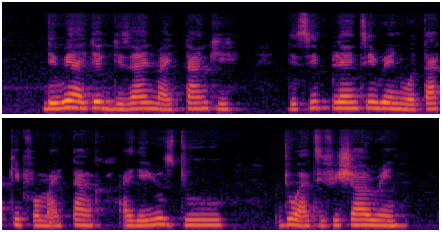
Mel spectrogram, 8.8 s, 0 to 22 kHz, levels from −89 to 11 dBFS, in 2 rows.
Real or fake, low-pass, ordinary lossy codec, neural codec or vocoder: real; 14.4 kHz; none; none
